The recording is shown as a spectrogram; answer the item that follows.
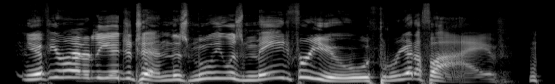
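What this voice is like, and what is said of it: Radio announcer voice. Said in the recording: “I do a radio voice.”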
